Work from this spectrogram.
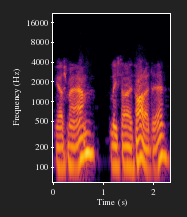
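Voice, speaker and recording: An actor with an American accent playing an easygoing, courteous cowboy gunfighter in a radio western, with a folksy, hesitant, stammering delivery. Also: male voice, fairly low pitch, expressive, a little slow, dry recording. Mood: polite, flustered. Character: easygoing, soft-hearted drifting cowboy gunfighter, courteous to ladies. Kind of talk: old-time radio western drama acting. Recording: muffled, thin vintage radio recording.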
